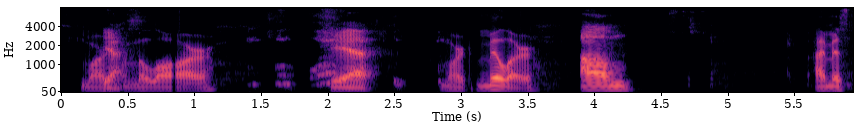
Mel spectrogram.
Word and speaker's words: Mark Millar: And you were there, and I missed Mark Miller. Speaking of mispronouncing, Mark Millar.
